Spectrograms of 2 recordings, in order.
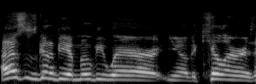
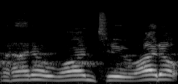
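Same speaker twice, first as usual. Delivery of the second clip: dazed, faraway, trance-like voice; 4 dB quieter than usual. Retelling how she answers him in a fugue state: imitating a dazed fugue state. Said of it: "she kinda goes into, like, a fugue state".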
